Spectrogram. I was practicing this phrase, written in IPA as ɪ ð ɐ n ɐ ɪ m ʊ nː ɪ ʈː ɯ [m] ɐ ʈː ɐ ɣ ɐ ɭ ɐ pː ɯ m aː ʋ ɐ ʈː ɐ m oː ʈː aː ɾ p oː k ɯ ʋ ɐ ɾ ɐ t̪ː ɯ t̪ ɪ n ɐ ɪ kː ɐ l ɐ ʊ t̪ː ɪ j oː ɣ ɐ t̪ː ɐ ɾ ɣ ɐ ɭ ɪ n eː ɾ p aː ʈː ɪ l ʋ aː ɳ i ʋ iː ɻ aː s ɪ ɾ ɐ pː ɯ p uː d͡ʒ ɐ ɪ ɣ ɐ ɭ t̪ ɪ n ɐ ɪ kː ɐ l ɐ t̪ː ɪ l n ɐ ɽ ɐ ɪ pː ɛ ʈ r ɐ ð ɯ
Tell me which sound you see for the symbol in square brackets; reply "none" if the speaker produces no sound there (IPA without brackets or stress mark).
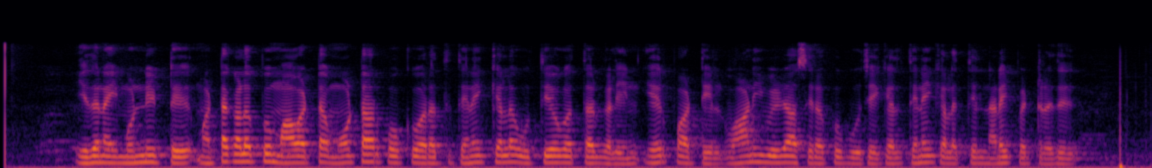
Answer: m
